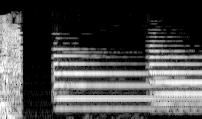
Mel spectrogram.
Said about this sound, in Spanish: En la radio del diario ya se escuchan las campanas navideñas. La música y la alegría de la Navidad ya llegó.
